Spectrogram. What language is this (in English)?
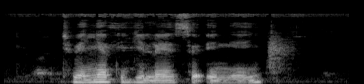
Luo (Kenya and Tanzania)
